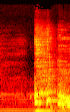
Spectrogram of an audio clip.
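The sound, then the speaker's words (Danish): A couple of harsh coughs in quick succession, loud and breathy, following a brief quiet moment with no talking. “der bliver hostet.”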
